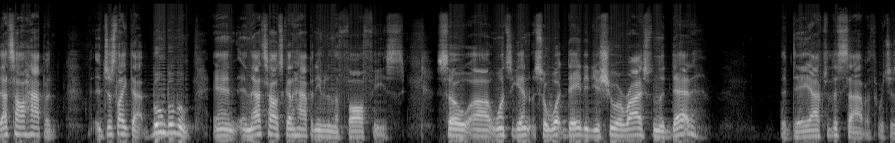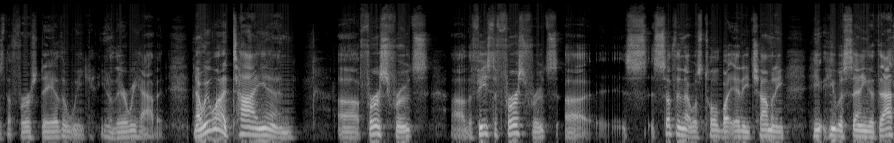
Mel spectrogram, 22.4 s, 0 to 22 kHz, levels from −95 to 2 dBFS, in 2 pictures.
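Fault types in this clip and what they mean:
Filter restarted on every block: The filter loses its memory at each block boundary and starts again from silence. Each block opens with a tiny transient. This gives a steady buzz near 345 Hz, which fits a 128-sample block. It gets louder and quieter with the speech.
Underrun with held sample: The output briefly ran dry and the converter held its last value. At 13.89 s, between "have it now we" and "to tie in uh", the waveform freezes for about 0.34 ms. Essentially nothing is lost.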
